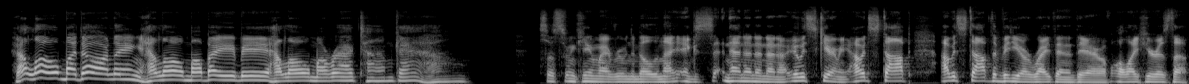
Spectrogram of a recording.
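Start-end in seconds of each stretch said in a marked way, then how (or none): 0.1-4.7 goofy phone-speaker voice, high, very slow. Speaker keeps a goofy voice, played as if it comes over a phone speaker. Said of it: "Just keep my goofy voice".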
